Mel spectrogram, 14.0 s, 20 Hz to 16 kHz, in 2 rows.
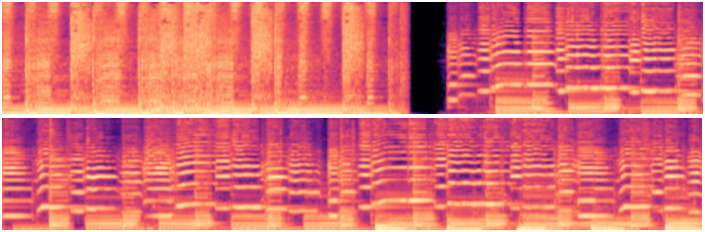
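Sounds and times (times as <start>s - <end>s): bass line: 0.0s - 4.0s, 9.9s - 14.0s
bouncy violin melody: 4.4s - 14.0s.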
